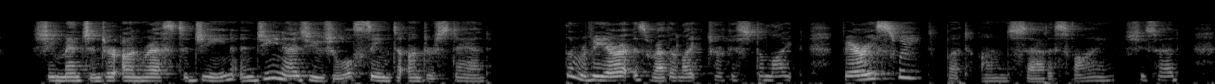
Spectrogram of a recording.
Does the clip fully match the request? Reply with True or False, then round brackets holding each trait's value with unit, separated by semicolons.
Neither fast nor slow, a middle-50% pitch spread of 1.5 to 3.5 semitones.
False (130 wpm; 3.0 semitones)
